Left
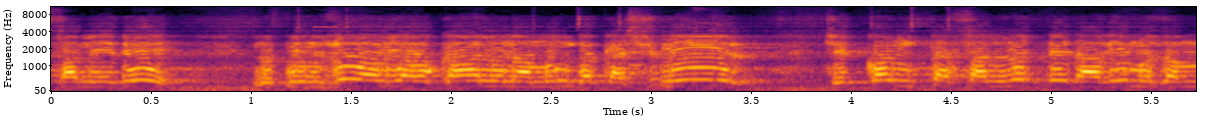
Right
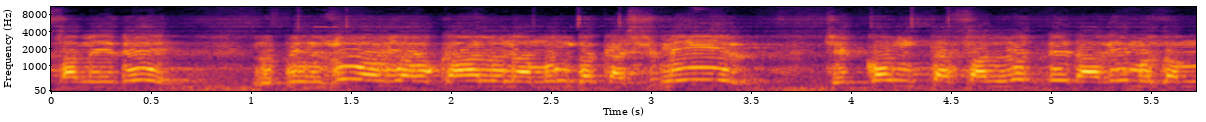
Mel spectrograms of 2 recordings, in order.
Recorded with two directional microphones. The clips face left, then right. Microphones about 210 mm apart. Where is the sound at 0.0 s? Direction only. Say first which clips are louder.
Left 1 dB; 15° left (ahead or behind).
